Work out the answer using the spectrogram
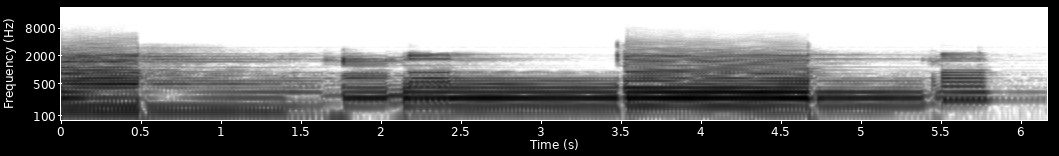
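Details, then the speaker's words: Ampeg Reverb Rocket amp before repair: guitar chords abruptly lose bright dirty edge and volume, then snap back when the footswitch cable is moved; cracked solder joint on the PCB-mounted footswitch jack. "that this thing when you move the cable back and forth, it cuts in and out."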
